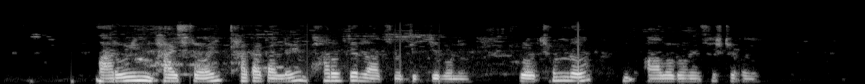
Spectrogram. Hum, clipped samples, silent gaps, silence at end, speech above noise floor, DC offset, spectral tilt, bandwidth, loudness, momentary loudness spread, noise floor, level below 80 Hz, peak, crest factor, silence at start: none; under 0.1%; none; 1.1 s; 55 dB; under 0.1%; -8 dB/octave; 6.8 kHz; -16 LUFS; 15 LU; -70 dBFS; -56 dBFS; 0 dBFS; 16 dB; 0.35 s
